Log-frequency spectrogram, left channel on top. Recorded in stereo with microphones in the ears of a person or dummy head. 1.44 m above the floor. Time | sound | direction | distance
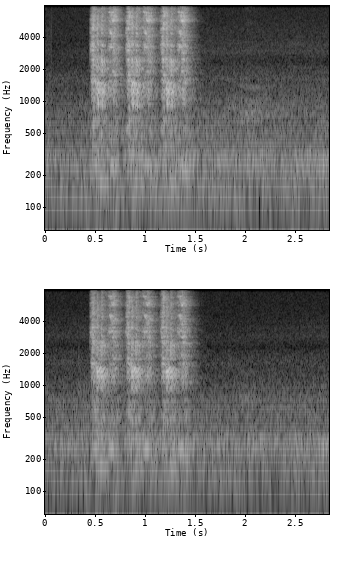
0.4 | a camera shutter | 10° right (ahead or behind) | 1.6 m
